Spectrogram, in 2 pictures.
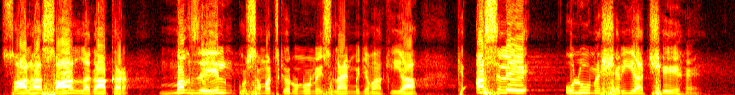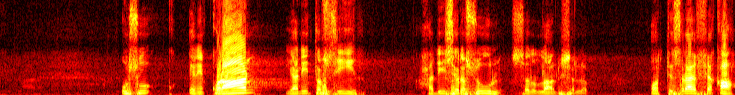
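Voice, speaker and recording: A man preaching a religious lecture to a gathering, teaching step by step, asking the audience questions and slowing down on key phrases. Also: sits high, sharp tone, rough recording. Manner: didactic, rhetorical questions to audience. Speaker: Islamic scholar and preacher. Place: gathering hall.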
